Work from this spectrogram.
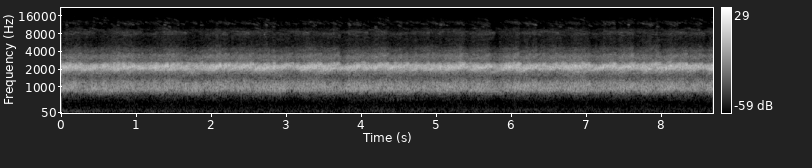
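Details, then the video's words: Frogs singing as natural sounds, a dense, unbroken chorus of many callers merging into a steady, even trilling drone in two bands, one mid-pitched and one higher, with no pauses or other sounds. "One hour of singing frogs."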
